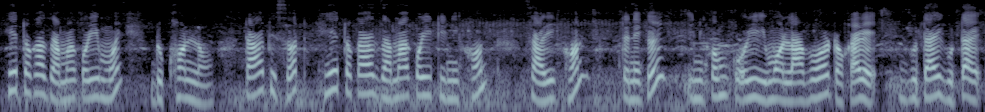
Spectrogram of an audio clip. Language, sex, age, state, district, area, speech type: Assamese, female, 30-45, Assam, Dibrugarh, urban, spontaneous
